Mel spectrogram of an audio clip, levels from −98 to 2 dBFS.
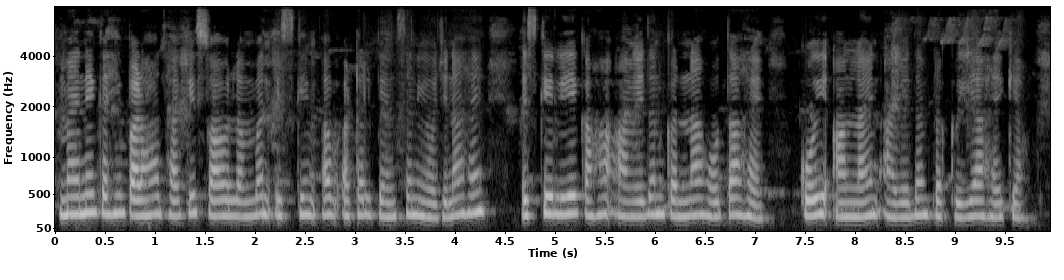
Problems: none marked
